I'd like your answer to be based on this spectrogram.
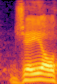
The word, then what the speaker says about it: Jael: And the Bible says while he's asleep that Jael took a nail. It rhymes. Jael took a nail, one of those big tent pegs, and she went softly over to him.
